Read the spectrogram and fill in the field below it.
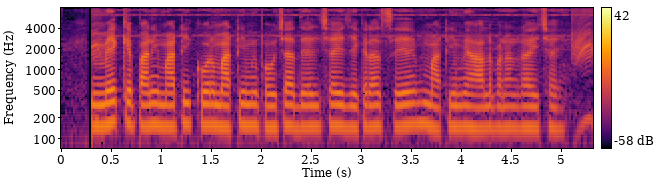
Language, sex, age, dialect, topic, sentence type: Magahi, male, 18-24, Western, agriculture, statement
